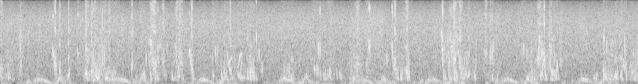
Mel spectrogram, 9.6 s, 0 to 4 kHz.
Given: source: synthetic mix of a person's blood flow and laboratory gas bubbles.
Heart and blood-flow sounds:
Doppler ultrasound of blood flow; precordium
0.00-0.41 s: bubbles
0.75-0.92 s: bubbles
0.98-1.08 s: bubbles
1.14-1.79 s: bubbles
1.93-2.96 s: bubbles
3.15-3.97 s: bubbles
4.17-4.45 s: bubbles
4.67-5.61 s: bubbles
5.72-6.19 s: bubbles
6.58-7.17 s: bubbles
7.23-7.50 s: bubbles
7.79-8.50 s: bubbles
8.88-9.59 s: bubbles
From the record:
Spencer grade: 4 (maximum detectable bubble signal sounding continuously throughout systole and diastole of every cardiac period, and overriding the amplitude of the normal cardiac signals); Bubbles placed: only in the low amplitude regions of the cardiac cycle

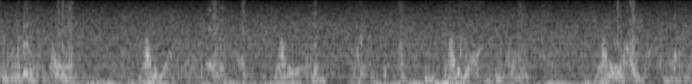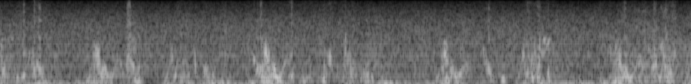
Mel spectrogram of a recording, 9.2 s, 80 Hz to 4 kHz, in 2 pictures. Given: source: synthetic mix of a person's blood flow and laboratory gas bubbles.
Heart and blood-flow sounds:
Doppler ultrasound of blood flow; precordium
0.00-0.65 s: bubbles
1.32-1.66 s: bubbles
2.01-2.20 s: bubbles
2.37-2.45 s: bubbles
2.54-2.61 s: bubbles
2.64-2.72 s: bubbles
2.81-3.54 s: bubbles
4.03-5.01 s: bubbles
5.28-5.60 s: bubbles
5.78-6.07 s: bubbles
6.26-7.24 s: bubbles
7.55-7.63 s: bubbles
7.81-8.03 s: bubbles
8.09-8.32 s: bubbles
8.60-9.23 s: bubbles
From the record:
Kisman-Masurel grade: 342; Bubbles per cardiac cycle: rolling drumbeat, 9 or more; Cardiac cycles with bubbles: 100%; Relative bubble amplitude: moderate (0.250 to 0.450); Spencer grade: 3 (all of the cardiac periods contain showers or single bubble signals, but not dominating or overriding the cardiac motion signals); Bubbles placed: anywhere in the cardiac cycle

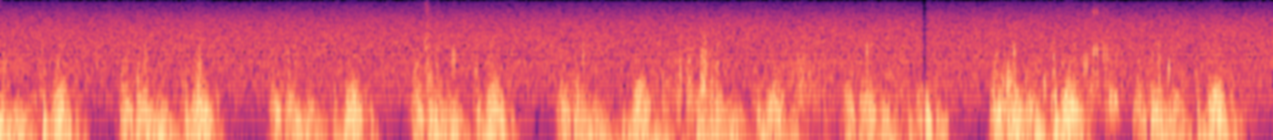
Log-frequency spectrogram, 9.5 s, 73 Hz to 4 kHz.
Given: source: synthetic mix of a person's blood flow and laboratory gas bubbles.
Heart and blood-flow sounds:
Doppler ultrasound of blood flow; precordium
3.17-3.29 s: bubbles
3.35-3.45 s: bubbles
8.08-8.40 s: bubbles
8.72-8.80 s: bubbles
From the record:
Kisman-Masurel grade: 122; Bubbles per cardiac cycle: 1 to 2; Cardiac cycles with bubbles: 10 to 50%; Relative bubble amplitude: moderate (0.250 to 0.450); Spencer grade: 2 (many but less than half of the cardiac periods contain bubble signals, singularly or in groups); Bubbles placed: only in the low amplitude regions of the cardiac cycle

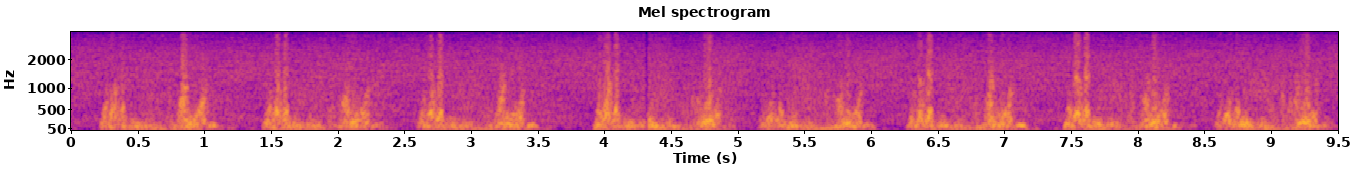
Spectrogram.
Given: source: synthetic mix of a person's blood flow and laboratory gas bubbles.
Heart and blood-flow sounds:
Doppler ultrasound of blood flow; precordium
no bubbles
From the record:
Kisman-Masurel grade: 000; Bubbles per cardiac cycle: 0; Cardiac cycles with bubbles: 0%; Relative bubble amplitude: no bubbles discernible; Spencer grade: 0 (complete lack of bubble signals)

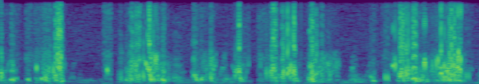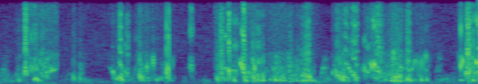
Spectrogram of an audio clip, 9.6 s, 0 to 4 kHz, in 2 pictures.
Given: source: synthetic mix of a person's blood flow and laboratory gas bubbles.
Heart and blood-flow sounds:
Doppler ultrasound of blood flow; precordium
0.00-0.20 s: bubbles
0.24-0.66 s: bubbles
1.03-1.11 s: bubbles
1.18-1.86 s: bubbles
1.91-2.18 s: bubbles
2.31-2.50 s: bubbles
2.56-3.01 s: bubbles
3.05-3.40 s: bubbles
3.68-3.78 s: bubbles
3.81-4.72 s: bubbles
4.94-5.38 s: bubbles
5.50-5.65 s: bubbles
5.86-6.54 s: bubbles
6.67-6.74 s: bubbles
6.92-7.97 s: bubbles
8.09-9.10 s: bubbles
9.36-9.58 s: bubbles
From the record:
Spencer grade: 4 (maximum detectable bubble signal sounding continuously throughout systole and diastole of every cardiac period, and overriding the amplitude of the normal cardiac signals); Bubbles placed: only in the low amplitude regions of the cardiac cycle

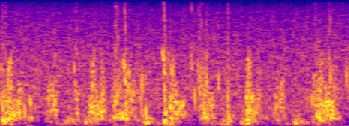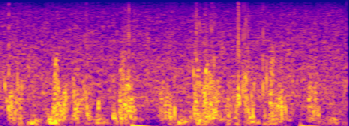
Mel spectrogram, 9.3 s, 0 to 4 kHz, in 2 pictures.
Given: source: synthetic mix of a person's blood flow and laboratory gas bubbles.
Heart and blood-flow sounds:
Doppler ultrasound of blood flow; precordium
0.01-0.50 s: bubbles
0.63-0.79 s: bubbles
1.00-1.09 s: bubbles
1.21-1.46 s: bubbles
1.51-1.80 s: bubbles
1.89-2.02 s: bubbles
2.17-2.35 s: bubbles
2.56-2.99 s: bubbles
3.04-3.15 s: bubbles
4.17-5.02 s: bubbles
5.43-5.59 s: bubbles
5.62-6.05 s: bubbles
6.17-6.53 s: bubbles
6.87-7.06 s: bubbles
7.20-7.67 s: bubbles
7.71-7.76 s: bubbles
7.80-8.12 s: bubbles
8.17-8.29 s: bubbles
8.42-8.55 s: bubbles
From the record:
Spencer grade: 3 (all of the cardiac periods contain showers or single bubble signals, but not dominating or overriding the cardiac motion signals); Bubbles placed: anywhere in the cardiac cycle

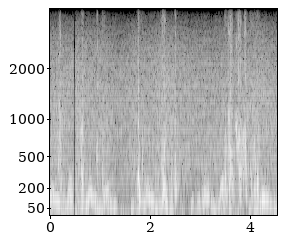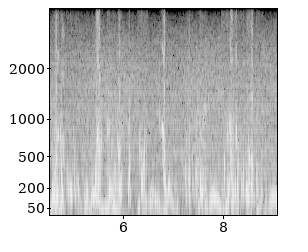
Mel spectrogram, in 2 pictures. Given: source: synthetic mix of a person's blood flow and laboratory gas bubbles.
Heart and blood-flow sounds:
Doppler ultrasound of blood flow; precordium
0.12-0.27 s: bubbles
0.58-0.69 s: bubbles
0.78-0.84 s: bubbles
0.92-0.97 s: bubbles
1.03-1.11 s: bubbles
1.73-1.89 s: bubbles
2.08-2.36 s: bubbles
2.41-2.59 s: bubbles
3.48-4.21 s: bubbles
4.55-5.58 s: bubbles
5.67-6.01 s: bubbles
6.08-6.20 s: bubbles
6.29-6.50 s: bubbles
6.71-6.92 s: bubbles
7.23-7.69 s: bubbles
7.96-8.81 s: bubbles
From the record:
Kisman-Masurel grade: 243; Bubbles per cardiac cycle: several, 3 to 8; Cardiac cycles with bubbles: 100%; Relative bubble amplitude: loud (0.450 to 0.775); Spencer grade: 3 (all of the cardiac periods contain showers or single bubble signals, but not dominating or overriding the cardiac motion signals); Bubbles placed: anywhere in the cardiac cycle

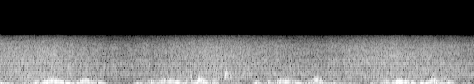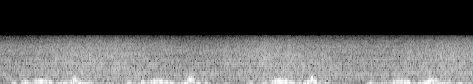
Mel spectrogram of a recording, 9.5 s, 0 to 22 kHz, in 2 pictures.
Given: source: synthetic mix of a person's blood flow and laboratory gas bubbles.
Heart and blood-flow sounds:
Doppler ultrasound of blood flow; precordium
1.87-1.96 s: bubbles
2.23-2.33 s: bubbles
From the record:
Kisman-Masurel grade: 112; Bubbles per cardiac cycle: 1 to 2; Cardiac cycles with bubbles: 1 to 10%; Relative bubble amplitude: moderate (0.250 to 0.450); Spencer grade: 1 (occasional bubble signal discernible with the cardiac motion signal, with majority of cardiac periods free of bubbles); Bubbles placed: anywhere in the cardiac cycle

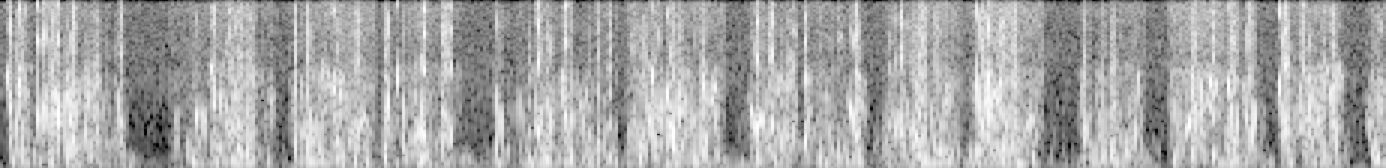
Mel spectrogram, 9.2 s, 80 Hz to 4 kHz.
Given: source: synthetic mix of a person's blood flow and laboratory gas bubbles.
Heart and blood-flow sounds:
Doppler ultrasound of blood flow; precordium
0.00-0.85 s: bubbles
1.12-1.87 s: bubbles
1.92-3.08 s: bubbles
3.28-4.12 s: bubbles
4.17-4.84 s: bubbles
4.97-5.79 s: bubbles
5.86-6.96 s: bubbles
7.17-7.63 s: bubbles
7.79-8.44 s: bubbles
8.49-8.98 s: bubbles
9.08-9.25 s: bubbles
From the record:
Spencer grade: 4 (maximum detectable bubble signal sounding continuously throughout systole and diastole of every cardiac period, and overriding the amplitude of the normal cardiac signals); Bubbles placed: anywhere in the cardiac cycle

